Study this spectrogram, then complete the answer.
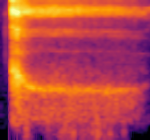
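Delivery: long breathy exhale; heavy sigh. Real, not acted. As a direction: let out a big, overwhelmed sigh. Overcome after reading quote aloud.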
